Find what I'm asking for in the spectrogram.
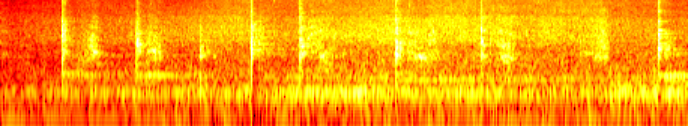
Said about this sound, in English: now we're gonna go ahead and get this all combined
